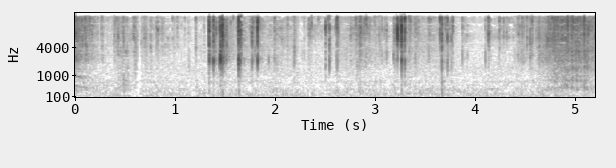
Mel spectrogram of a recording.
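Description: A hand with long glossy nails grabs, squeezes and crumbles a pile of brittle pink, blue and green dry soap shavings on a countertop. Bright, dry crackles and crunches come in short bursts with almost no low end, louder clusters in the middle, and a steady crinkling rustle building toward the end.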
